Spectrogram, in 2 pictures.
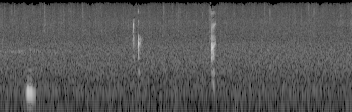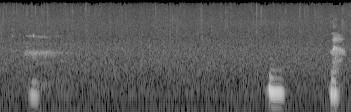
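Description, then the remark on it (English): Steady rain patters softly on a surface, a continuous hiss broken now and then by a few louder, isolated drips and taps. “It feels like everything else is just washing away with the rain.”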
